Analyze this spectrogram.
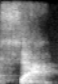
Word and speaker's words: cher: We're going to say it like chat, but it's cher, which is French for deer.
